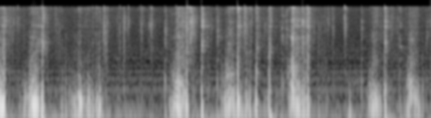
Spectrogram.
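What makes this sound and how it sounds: An orange and brown striped translucent bar of soap, held in the hand, is shaved with a utility knife blade. Repeated short, dry scraping strokes come in a steady rhythm, each with a deep, muffled body and a quick bright crackle. Each stroke stops almost at once, with no ring.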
